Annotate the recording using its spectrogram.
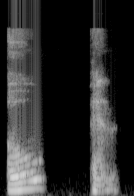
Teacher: you don't really have much of a w, the wispy kind of w sound with it. It's just open.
